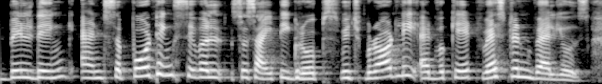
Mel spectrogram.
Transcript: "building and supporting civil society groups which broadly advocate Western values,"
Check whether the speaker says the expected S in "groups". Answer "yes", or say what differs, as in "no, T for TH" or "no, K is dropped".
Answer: yes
